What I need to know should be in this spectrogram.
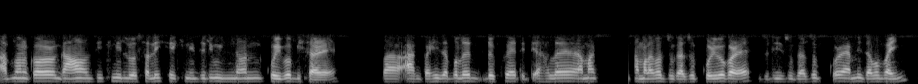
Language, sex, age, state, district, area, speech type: Assamese, male, 30-45, Assam, Majuli, urban, conversation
